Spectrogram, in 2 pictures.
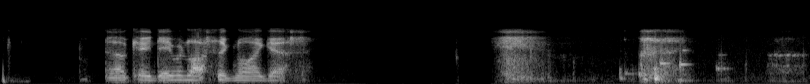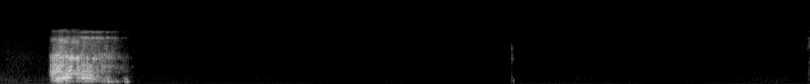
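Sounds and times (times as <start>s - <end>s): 
speech: 1.1s - 3.1s
throat clearing from someone with an allergy: 8.6s - 9.5s.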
